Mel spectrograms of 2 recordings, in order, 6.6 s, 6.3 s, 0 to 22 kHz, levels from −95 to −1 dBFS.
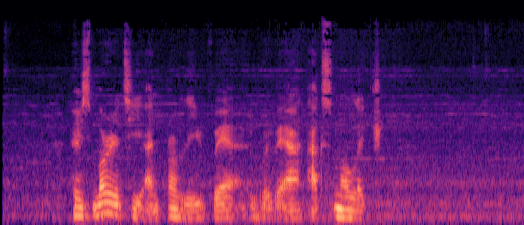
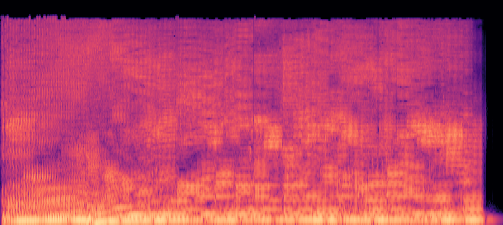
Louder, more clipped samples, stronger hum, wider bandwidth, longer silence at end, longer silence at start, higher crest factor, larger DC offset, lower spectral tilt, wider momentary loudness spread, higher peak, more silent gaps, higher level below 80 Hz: second, -25 LUFS vs -16 LUFS; neither; neither; about the same, 16 kHz vs 17 kHz; second, 0 s vs 0.15 s; first, 0.55 s vs 0 s; first, 20 dB vs 12 dB; neither; first, -6 dB/octave vs -4 dB/octave; first, 25 LU vs 2 LU; second, -6 dBFS vs -2 dBFS; neither; second, -54 dBFS vs -18 dBFS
